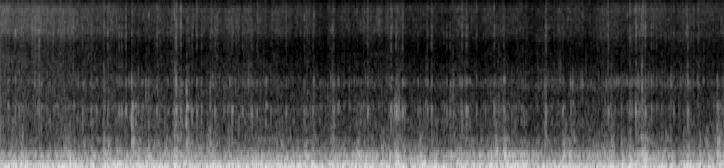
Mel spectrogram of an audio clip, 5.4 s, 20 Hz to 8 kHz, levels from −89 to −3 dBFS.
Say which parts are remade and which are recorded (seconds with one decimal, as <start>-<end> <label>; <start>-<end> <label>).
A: 0.0-5.4 recorded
